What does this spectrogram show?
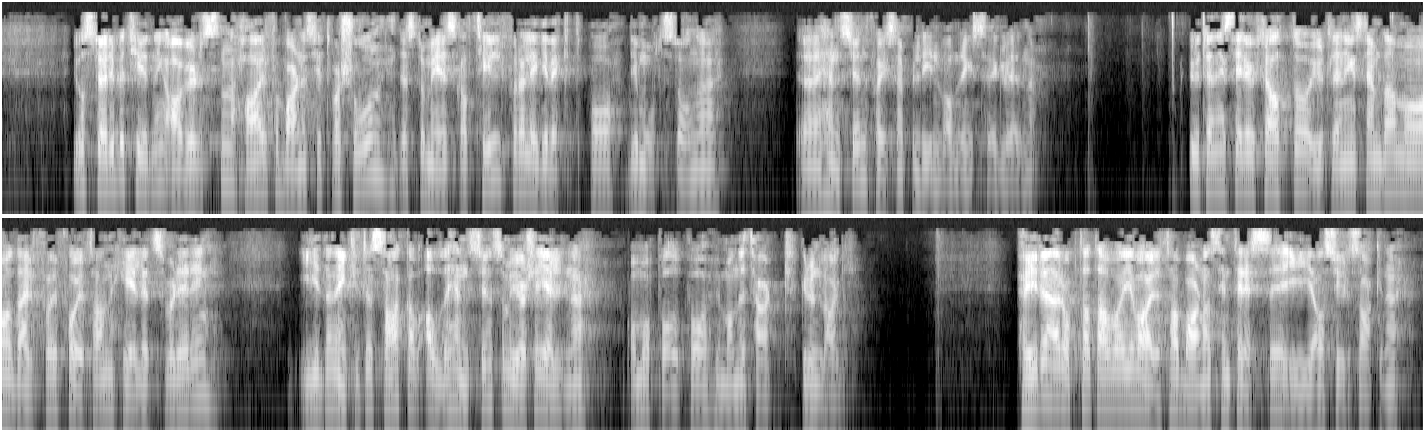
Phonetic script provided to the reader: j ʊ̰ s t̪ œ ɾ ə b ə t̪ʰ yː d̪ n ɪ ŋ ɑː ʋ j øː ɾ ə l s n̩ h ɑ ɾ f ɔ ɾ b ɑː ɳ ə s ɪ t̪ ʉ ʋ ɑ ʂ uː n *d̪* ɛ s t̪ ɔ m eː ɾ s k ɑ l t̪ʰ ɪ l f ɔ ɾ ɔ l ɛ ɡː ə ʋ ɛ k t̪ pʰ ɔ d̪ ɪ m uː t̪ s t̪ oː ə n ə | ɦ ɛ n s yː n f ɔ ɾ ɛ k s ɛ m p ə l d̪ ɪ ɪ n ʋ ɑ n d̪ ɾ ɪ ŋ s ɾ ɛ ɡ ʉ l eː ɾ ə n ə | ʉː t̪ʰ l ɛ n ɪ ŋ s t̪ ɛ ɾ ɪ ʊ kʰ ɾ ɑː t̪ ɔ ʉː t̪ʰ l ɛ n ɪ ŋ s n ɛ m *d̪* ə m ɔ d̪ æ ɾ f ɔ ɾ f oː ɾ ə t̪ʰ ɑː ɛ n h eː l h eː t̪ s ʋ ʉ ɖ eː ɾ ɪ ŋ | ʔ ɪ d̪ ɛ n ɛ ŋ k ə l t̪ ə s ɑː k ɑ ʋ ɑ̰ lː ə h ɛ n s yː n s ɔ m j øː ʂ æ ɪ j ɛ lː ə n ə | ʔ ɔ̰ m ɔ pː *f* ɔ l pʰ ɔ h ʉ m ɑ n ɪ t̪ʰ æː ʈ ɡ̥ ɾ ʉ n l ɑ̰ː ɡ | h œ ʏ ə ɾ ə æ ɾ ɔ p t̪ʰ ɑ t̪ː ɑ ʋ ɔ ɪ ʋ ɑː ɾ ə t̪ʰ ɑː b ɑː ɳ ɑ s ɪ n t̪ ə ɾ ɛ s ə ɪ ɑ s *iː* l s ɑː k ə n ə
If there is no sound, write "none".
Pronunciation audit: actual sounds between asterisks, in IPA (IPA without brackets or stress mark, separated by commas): d̪, d̪, h, yː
